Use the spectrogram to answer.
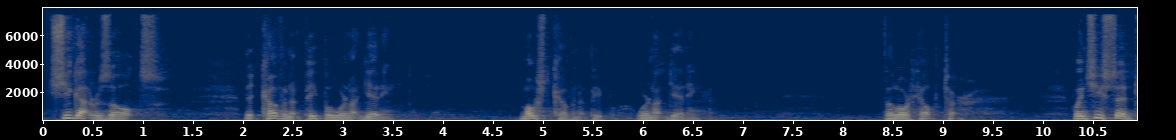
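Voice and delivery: soft, low, unhurried sermon; quiet preaching. Acted. Preacher telling the humble woman's story, quietly. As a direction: draw the congregation in softly.

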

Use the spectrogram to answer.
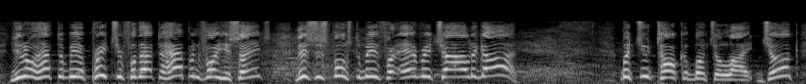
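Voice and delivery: fervent preaching. Real, not acted. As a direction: preach it up to the saints with rising fire.

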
